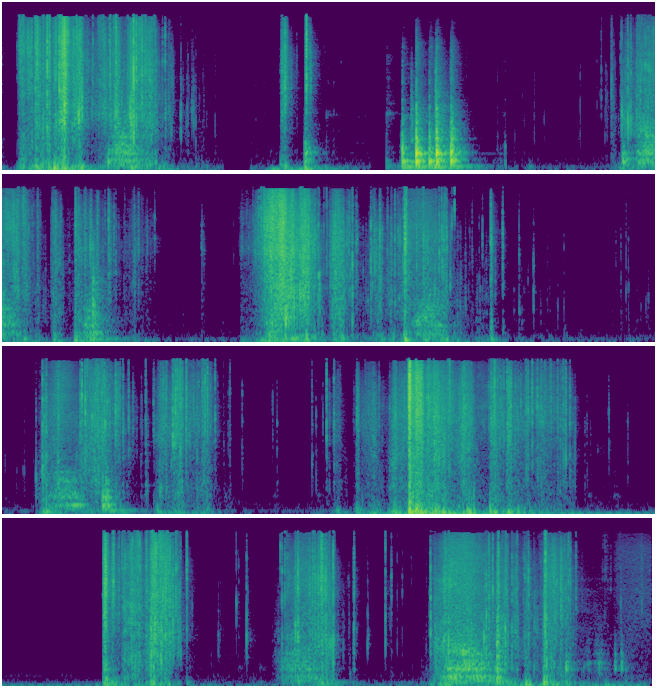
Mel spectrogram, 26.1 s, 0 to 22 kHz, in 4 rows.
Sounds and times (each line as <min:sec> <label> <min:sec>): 0:09.0 baking paper folding 0:11.8
0:22.3 baking paper folding 0:26.0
